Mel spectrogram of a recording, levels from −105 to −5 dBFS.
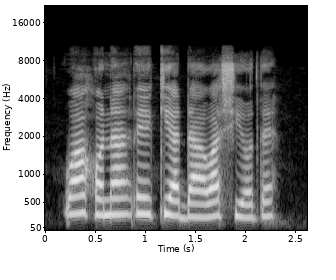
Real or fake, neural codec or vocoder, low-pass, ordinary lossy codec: real; none; none; none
